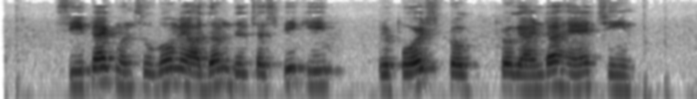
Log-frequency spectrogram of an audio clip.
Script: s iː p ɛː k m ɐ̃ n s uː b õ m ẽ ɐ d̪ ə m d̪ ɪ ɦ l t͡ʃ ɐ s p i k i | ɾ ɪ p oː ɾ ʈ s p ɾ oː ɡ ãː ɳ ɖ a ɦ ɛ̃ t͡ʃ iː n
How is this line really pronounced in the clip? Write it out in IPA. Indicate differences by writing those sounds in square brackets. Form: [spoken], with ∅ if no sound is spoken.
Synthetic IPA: s iː p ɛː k m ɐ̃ n s uː b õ m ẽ ɐ d̪ ə m d̪ ɪ [∅] l t͡ʃ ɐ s p i k i | ɾ ɪ p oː ɾ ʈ s p ɾ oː ɡ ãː ɳ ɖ a ɦ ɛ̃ t͡ʃ iː n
